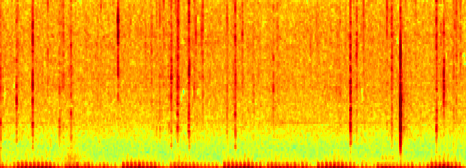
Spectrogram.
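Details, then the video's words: Purring domestic cat mixed with a crackling chimney fire; a deep, throbbing purr rises and falls with each breath, roughly once per second, while bright clicks and snaps of burning wood pop above it. "Purring Cat Sounds | Feu de Cheminée et Ronronnements"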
